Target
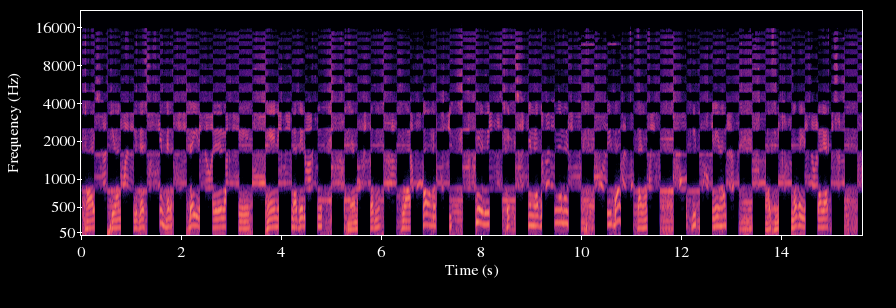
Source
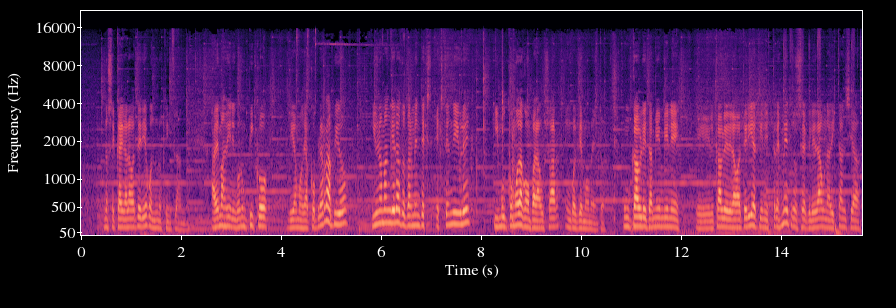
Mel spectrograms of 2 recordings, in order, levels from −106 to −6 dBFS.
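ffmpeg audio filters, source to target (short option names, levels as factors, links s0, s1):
-af "areverse,acompressor=threshold=0.01:ratio=10,afftfilt=real='re*gt(sin(2*PI*1.9*pts/sr)*(1-2*mod(floor(b*sr/1024/830),2)),0)':imag='im*gt(sin(2*PI*1.9*pts/sr)*(1-2*mod(floor(b*sr/1024/830),2)),0)':win_size=1024:overlap=0.75,volume=2.51"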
